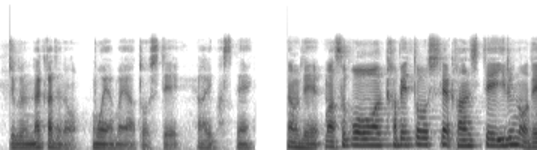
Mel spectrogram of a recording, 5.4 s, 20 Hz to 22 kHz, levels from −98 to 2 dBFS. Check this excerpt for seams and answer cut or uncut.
uncut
